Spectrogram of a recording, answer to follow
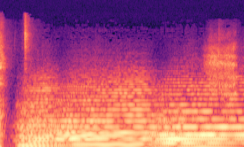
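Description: Spitfire Audio Abbey Road One Grand Brass sampled horn ensemble with tuba, played from a keyboard low in its range: sustained low brass notes, changing notes about two and a half seconds in. The sound is royal and foreboding.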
